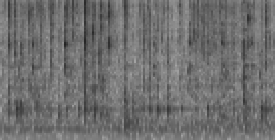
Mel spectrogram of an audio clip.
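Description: Liquid poured steadily into a hot sugar mixture while making caramels, giving a continuous close-up splashing, bubbling sizzle with a few brief brighter spatters and no talk.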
